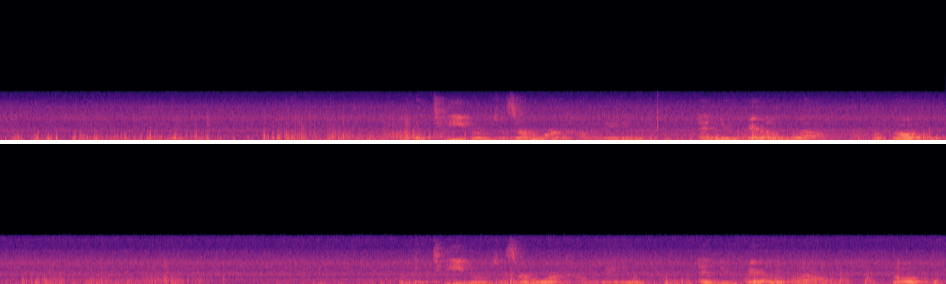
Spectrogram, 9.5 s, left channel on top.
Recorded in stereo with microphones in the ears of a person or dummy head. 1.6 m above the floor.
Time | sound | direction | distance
4.0 | a woman speaking | 35° right (ahead or behind) | 6 m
